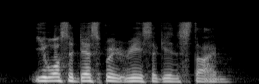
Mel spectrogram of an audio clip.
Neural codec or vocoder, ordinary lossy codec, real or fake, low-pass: vocoder, 44.1 kHz, 128 mel bands, Pupu-Vocoder; none; fake; 7.2 kHz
